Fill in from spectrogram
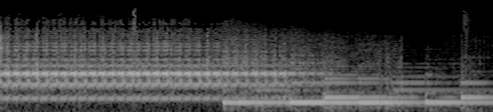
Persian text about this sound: هر بار کسی سکه‌ای رو درونش مینداخت، بوق آزاد و رها می‌کرد توی فضای ساکت کوچه و خیابون.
